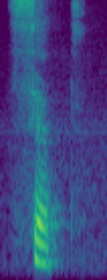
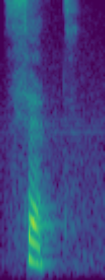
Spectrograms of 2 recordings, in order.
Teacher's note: we just stop almost in the consonant sound, in the T sound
